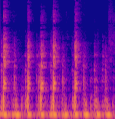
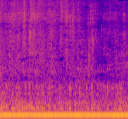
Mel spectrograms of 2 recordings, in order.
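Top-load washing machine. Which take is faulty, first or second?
first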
